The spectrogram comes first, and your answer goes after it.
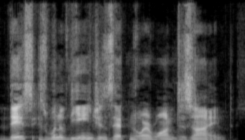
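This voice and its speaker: A man's voice: lowish voice, very animated, brisk, dry recording, studio quality. A man presenting a scripted engineering explainer in an enthusiastic, conversational way, with playful asides and rhetorical questions.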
